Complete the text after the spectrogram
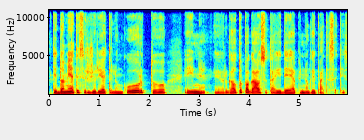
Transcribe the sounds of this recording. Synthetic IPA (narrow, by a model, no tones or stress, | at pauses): t̪ɐɪd̪oːmʲeːt̪ʲɪsɪɾʒʲʊːɾʲeːt̪ʲɪlʲɪŋkʊːrt̪ʊ | ɛɪnʲɪ̰ɪrɡɐlˠt̪ʊpɐɡɐʊsʲɪt̪ɑ̰ːɪ̰d̪ʲeːjæpʲɪnʲɪɡɐɪpɑ̰ːt̪ʲɪ̥sɐt̪ʲɛɪsʲ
